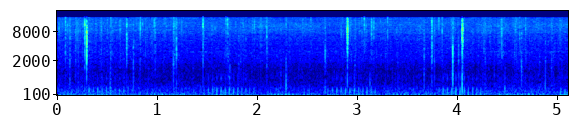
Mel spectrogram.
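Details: Steady, deep cat purring fills the foreground in soft repeated swells, while a fireplace crackles and pops sharply in the background.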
